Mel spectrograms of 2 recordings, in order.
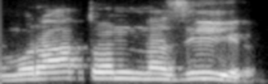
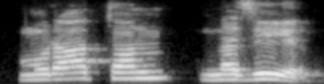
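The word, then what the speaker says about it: مراعات النظیر: درست لفظ کیا ہے۔ مرات النظیر میم پر پیش ہے اور تے پر بھی پیش ہے۔ مرات النظیر، مرات النظیر، اس کا تعلق علم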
